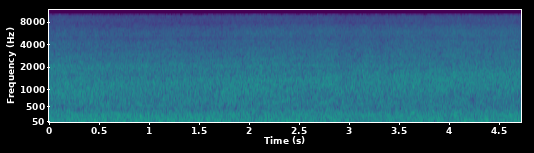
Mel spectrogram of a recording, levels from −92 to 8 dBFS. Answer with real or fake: real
